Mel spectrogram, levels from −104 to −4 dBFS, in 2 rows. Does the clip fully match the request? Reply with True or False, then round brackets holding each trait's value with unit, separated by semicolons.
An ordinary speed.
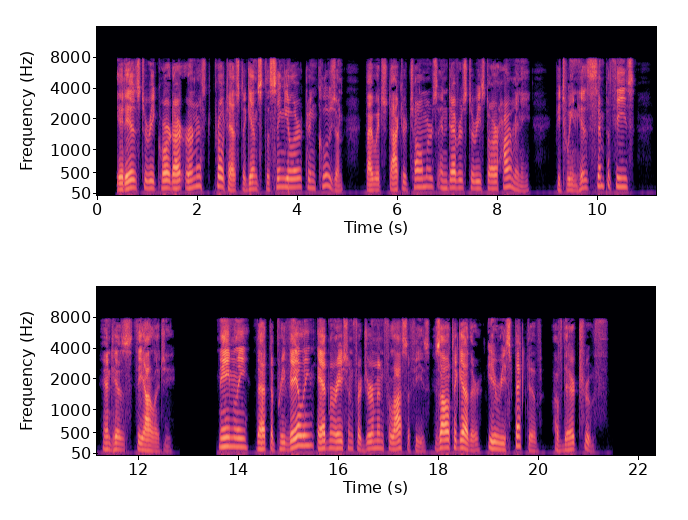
False (115 wpm)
